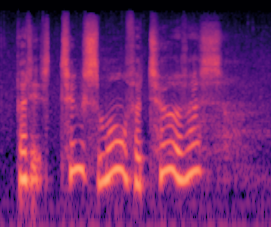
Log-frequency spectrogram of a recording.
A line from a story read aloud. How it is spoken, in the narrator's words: said Christopher Robin sadly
